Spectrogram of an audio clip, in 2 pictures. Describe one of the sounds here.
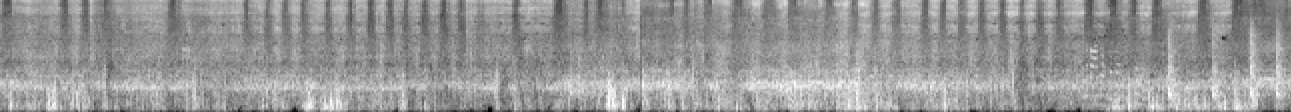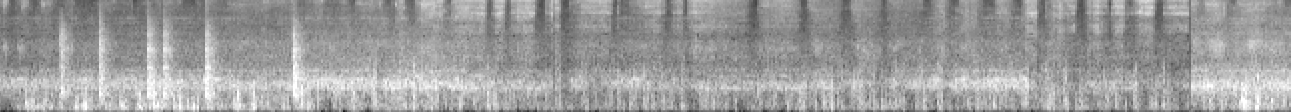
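A wood lathe runs with a steady motor whine.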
